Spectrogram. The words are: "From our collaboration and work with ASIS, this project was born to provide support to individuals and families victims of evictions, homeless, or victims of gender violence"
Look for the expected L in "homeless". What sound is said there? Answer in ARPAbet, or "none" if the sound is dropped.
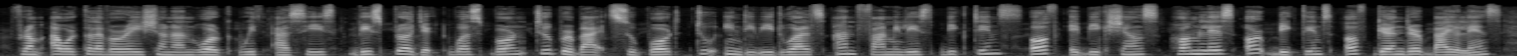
L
